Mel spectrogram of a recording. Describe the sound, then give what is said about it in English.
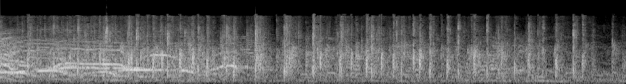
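Crowd applause and cheering at a political gathering for the next state chairman: loud massed clapping with shouting voices at first, gradually thinning into more scattered, separate claps toward the end. “First off, how about another round of applause for your next state chairman, Nick Langworthy.”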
